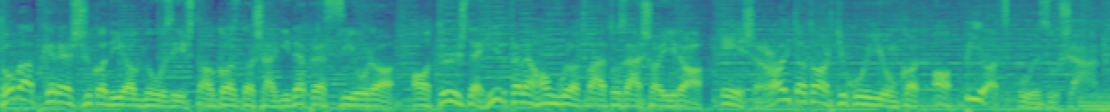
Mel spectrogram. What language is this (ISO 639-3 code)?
hun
